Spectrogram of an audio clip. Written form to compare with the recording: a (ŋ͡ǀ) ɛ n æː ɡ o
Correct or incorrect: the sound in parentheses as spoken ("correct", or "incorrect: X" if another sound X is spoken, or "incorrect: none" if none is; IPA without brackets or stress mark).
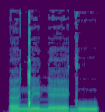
incorrect: ŋ͡ǃ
